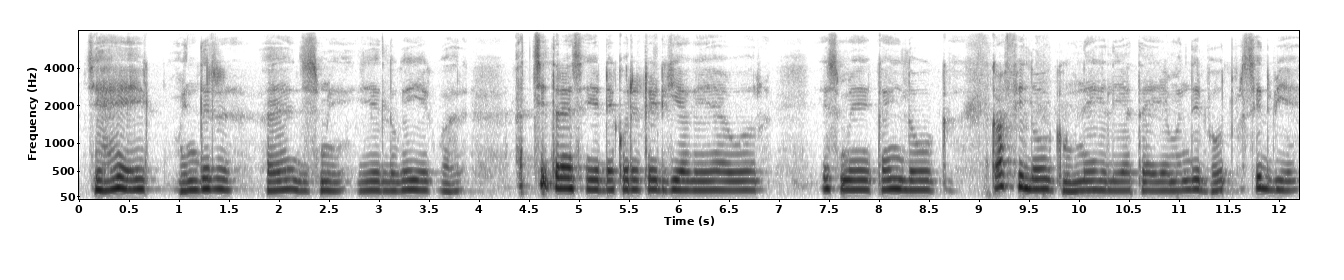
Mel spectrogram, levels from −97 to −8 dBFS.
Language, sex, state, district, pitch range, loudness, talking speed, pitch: Hindi, male, Rajasthan, Churu, 160-180 Hz, -26 LUFS, 160 wpm, 170 Hz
